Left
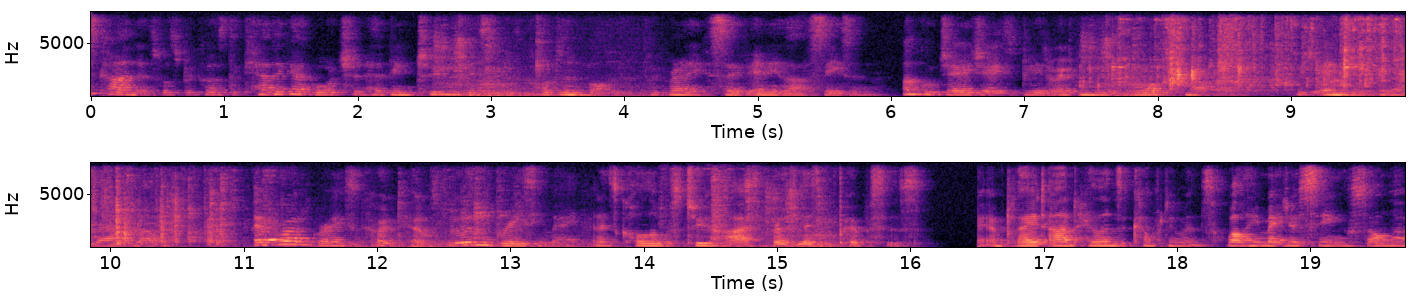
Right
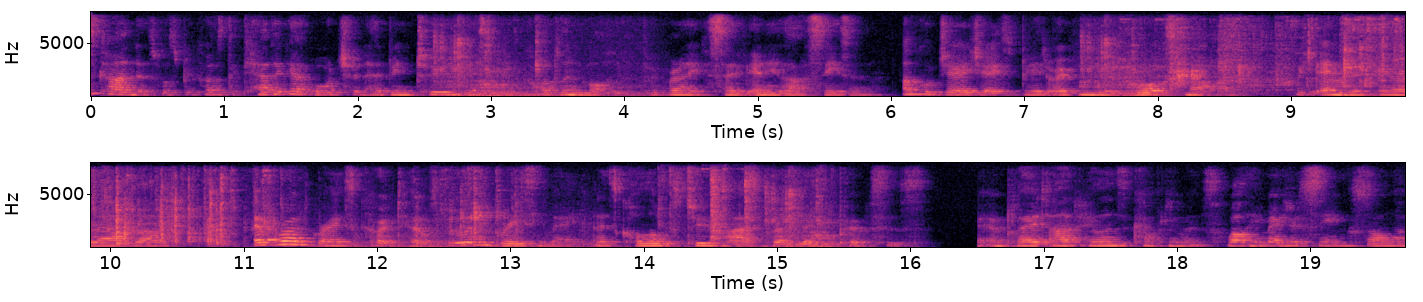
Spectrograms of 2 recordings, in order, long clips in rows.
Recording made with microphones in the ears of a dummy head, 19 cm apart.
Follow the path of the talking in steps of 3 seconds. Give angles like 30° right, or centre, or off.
60° right, 50° right, 50° right, 30° right, centre, 50° left, 70° left.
